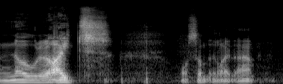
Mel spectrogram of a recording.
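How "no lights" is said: loud, nasty delivery forced through clenched, gritted teeth. Retelling how the man in the room refused camera lights: imitating speaking through gritted teeth. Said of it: "gritted his teeth".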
